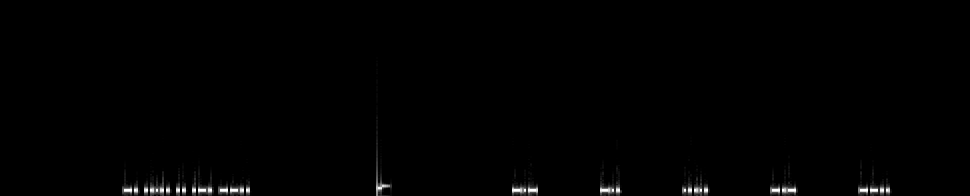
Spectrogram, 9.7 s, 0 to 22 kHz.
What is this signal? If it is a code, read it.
Morse code, heard as a keyed tone, about 44 wpm, spaced as for 19 wpm, 700 Hz. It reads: N5IRZ KD5KZ
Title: USA Call Signs - 5 Characters - 8x Character Spacing - 45wpm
